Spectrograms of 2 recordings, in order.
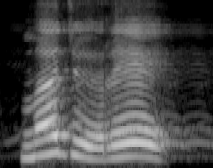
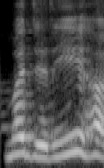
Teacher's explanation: अमूमन हम रा खड़ी जेर को री पढ़ते हैं, रा खड़ी जेर री, लेकिन पूरे कुरान में एक ये हर्फ है जिसको हम री नहीं पढ़ेंगे बल्कि टेढ़ा करके पढ़ेंगे, मजरे। इसको हम अमाला बोलते हैं।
